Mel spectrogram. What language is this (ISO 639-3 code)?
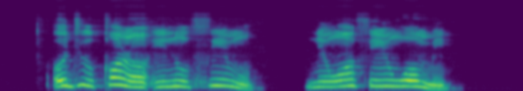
yor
